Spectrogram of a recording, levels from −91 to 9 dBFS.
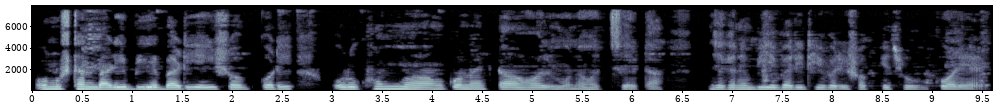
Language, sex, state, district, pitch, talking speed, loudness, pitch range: Bengali, female, West Bengal, Kolkata, 175 Hz, 130 wpm, -20 LUFS, 170-185 Hz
